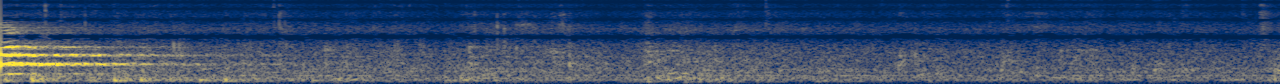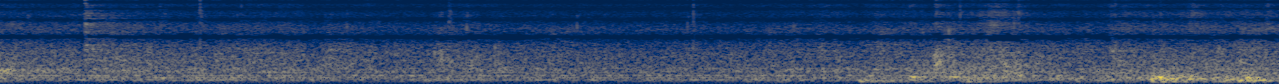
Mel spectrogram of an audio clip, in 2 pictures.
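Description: A drawn-out shouted call fades out in the first second. Then a faint, steady hiss of a large indoor riding arena follows, with a few soft ticks.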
